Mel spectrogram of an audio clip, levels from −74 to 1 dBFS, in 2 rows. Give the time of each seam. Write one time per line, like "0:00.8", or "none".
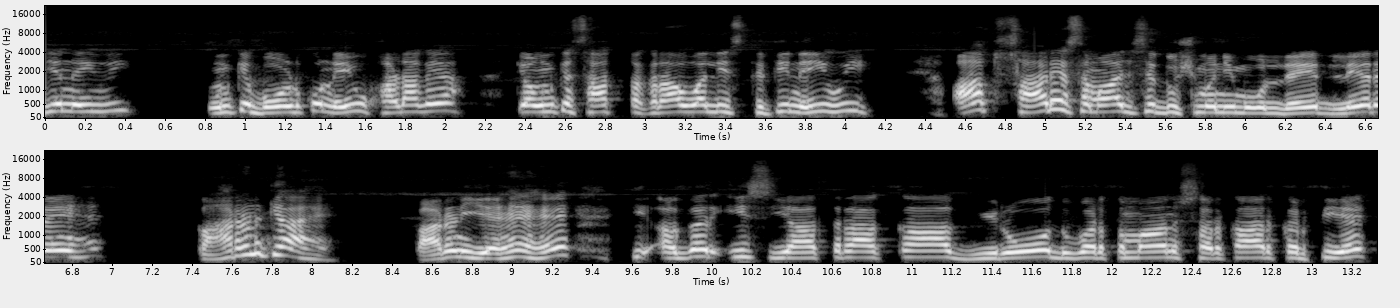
none

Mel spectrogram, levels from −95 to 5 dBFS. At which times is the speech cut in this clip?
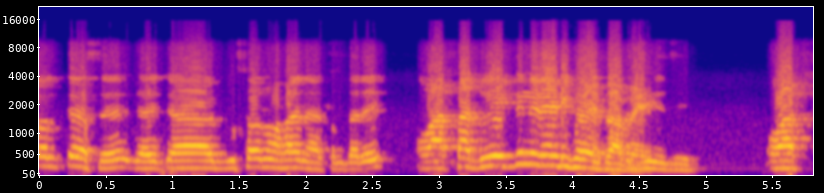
none

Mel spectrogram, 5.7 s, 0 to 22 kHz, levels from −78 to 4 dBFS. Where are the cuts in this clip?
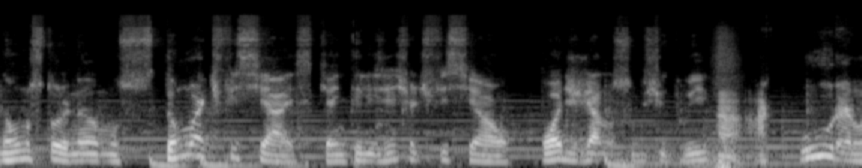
0:04.7

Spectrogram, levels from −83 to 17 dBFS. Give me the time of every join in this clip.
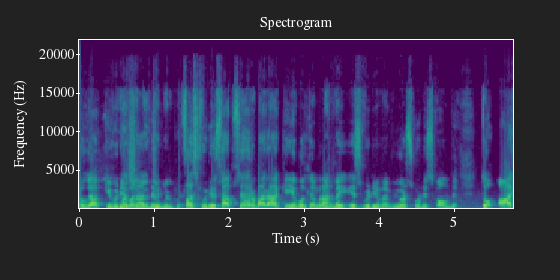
0:01.3

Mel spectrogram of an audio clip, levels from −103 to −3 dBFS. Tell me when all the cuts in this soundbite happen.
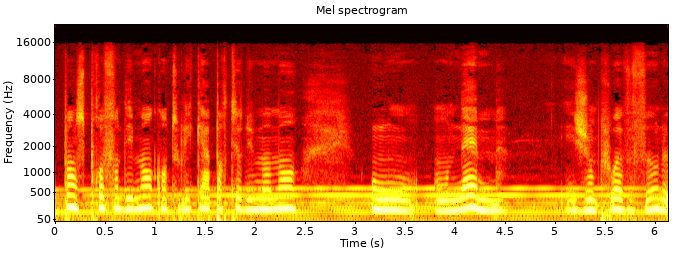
none

